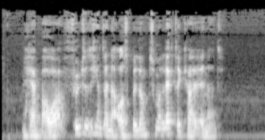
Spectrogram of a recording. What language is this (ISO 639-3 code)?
deu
